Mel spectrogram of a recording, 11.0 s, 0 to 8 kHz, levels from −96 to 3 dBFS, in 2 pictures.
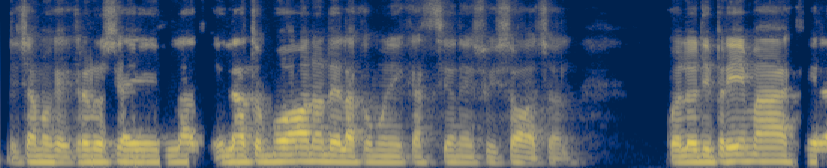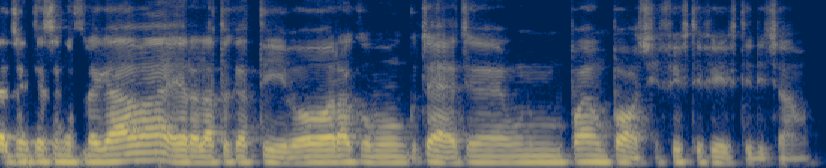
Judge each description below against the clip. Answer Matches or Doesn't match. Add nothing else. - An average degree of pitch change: Doesn't match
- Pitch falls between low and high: Doesn't match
